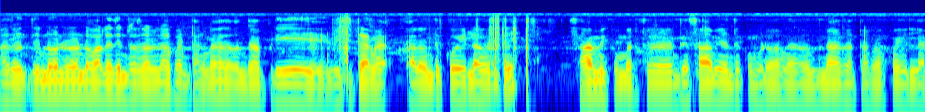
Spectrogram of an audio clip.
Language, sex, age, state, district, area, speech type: Tamil, male, 18-30, Tamil Nadu, Viluppuram, urban, spontaneous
